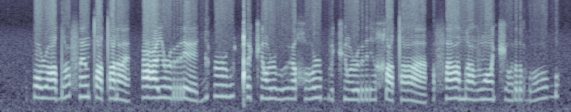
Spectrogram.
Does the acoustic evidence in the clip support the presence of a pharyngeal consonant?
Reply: yes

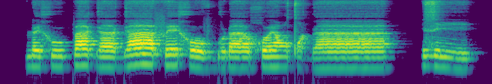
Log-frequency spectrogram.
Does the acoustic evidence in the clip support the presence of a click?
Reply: no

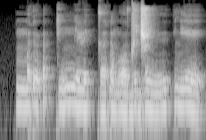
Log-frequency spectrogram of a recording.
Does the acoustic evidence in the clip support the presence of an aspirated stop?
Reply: no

